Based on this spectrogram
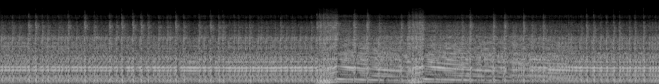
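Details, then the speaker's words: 1988 Kawasaki KX 80 two-stroke running for the first time in 15 years after being flooded; crisp buzzy steady running with two sharp throttle blips rising and falling cleanly; engine runs normally. "voilà enfin enfin enfin il a démarré cette ruche je n'y croyais plus du tout"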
